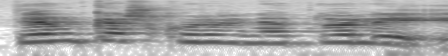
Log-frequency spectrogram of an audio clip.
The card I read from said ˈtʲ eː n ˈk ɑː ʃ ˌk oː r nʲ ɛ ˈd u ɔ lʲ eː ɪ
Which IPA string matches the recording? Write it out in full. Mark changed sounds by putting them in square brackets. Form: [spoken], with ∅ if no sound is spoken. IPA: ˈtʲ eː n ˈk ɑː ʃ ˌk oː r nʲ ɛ [ˈt] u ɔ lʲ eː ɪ

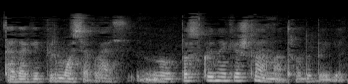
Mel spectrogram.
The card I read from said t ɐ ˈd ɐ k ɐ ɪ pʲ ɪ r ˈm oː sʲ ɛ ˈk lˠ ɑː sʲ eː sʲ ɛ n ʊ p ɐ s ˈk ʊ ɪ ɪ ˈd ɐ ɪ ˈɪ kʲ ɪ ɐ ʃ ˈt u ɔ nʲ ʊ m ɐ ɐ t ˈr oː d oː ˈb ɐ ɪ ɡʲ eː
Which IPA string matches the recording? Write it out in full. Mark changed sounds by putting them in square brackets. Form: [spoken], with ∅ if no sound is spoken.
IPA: t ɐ ˈd ɐ k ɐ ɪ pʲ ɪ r ˈm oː sʲ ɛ ˈk lˠ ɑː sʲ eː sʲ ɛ n ʊ p ɐ s ˈk ʊ ɪ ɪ [ˈn] ɐ ɪ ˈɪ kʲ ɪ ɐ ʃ ˈt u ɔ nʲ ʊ m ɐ ɐ t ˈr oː d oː ˈb ɐ ɪ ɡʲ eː

